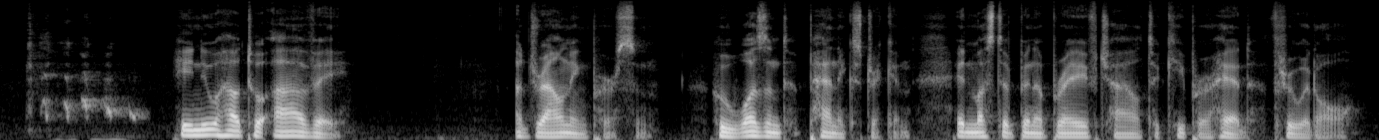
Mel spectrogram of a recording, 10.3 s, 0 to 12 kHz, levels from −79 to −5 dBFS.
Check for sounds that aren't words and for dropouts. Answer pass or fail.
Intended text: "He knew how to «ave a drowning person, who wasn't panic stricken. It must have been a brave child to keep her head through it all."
fail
